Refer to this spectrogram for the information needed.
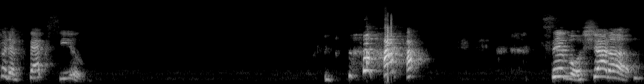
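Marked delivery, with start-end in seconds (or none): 3.2-4.2 high loud cackle; burst of laughter. Real, not acted. At a viewer's comment, loud high laugh. 5.4-6.3 loud teasing scold, laughing off; playful shut up. Real, not acted. To Sybil in chat, loud playful scolding.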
